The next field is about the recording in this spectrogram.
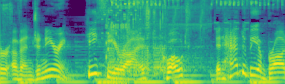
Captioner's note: static buzzes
